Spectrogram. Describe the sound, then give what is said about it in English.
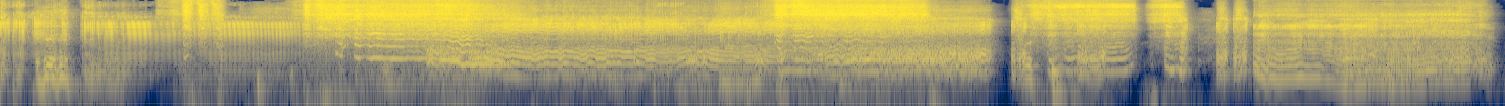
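Someone loudly blows drawn-out raspberry fart noises, a sputtering, wavering run lasting about ten seconds, then a few shorter bursts after brief pauses. “Can anyone do a good fart noise?”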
